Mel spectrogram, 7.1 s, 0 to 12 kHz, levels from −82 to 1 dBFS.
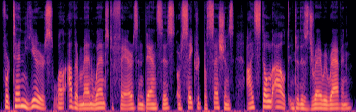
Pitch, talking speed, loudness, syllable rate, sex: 135 Hz, 175 wpm, -19 LUFS, 4.8 syllables/s, male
